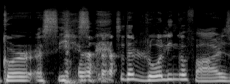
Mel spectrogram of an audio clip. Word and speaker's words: Gurasis: and rolling of R's, like we in our country we say work not work, we say birth not birth, we Right. say Gurasis not Gurasis.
